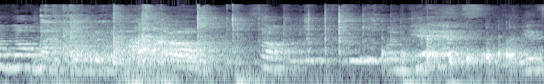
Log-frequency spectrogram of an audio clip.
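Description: A person's voice, with light thuds of bare feet hopping on a wooden floor.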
